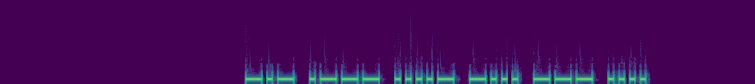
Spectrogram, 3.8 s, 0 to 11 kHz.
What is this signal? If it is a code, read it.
Morse code, heard as a keyed tone, about 44 wpm, 700 Hz. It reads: KJ4BOH
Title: USA Call Signs Repeated 2x 45wpm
